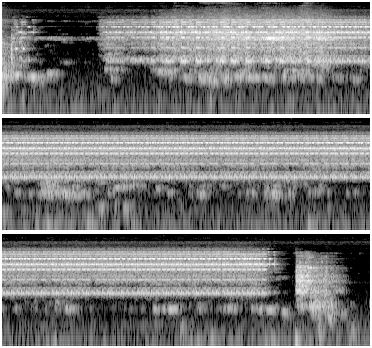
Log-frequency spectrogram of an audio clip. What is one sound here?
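A game chime rings steadily while a counter climbs.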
